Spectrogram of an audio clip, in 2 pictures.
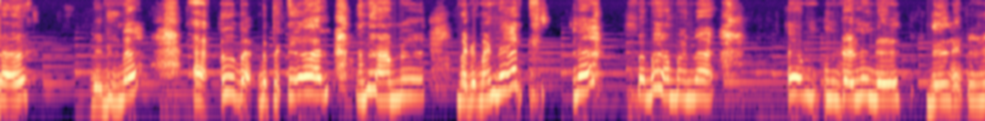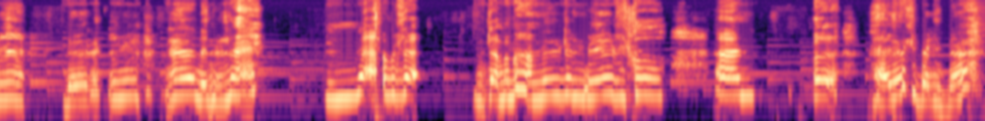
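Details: Dysarthria in a young woman with cerebral palsy from birth, with speech difficulty since childhood; she was once nearly unable to speak and improved after childhood practice with her grandfather.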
